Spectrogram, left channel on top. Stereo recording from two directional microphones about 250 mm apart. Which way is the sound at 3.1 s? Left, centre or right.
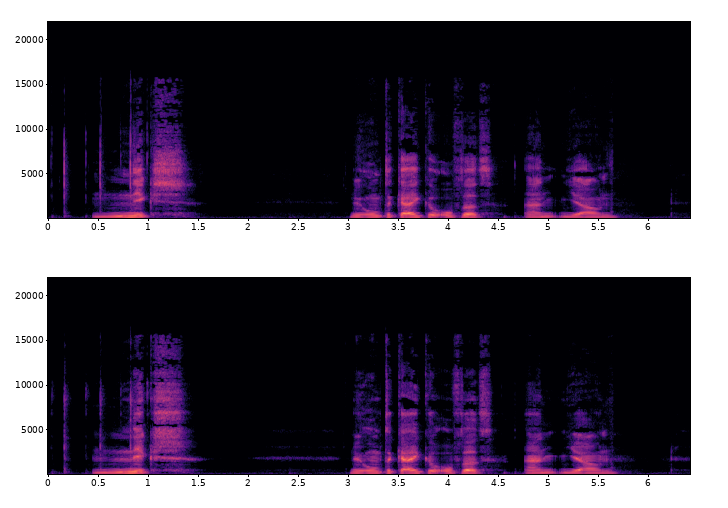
Centre.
